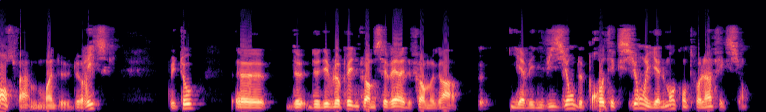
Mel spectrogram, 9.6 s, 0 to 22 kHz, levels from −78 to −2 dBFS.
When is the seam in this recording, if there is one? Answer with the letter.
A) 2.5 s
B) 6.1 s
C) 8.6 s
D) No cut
B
